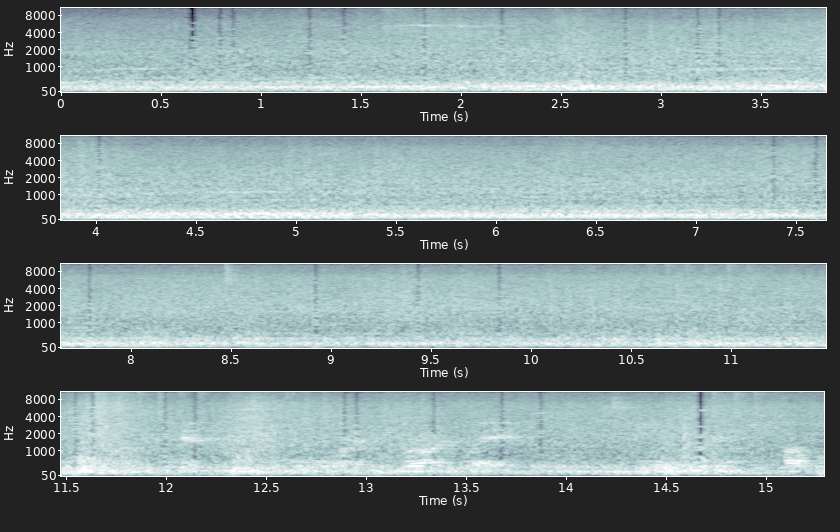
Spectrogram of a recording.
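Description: A bus rattles and clatters as it moves.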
